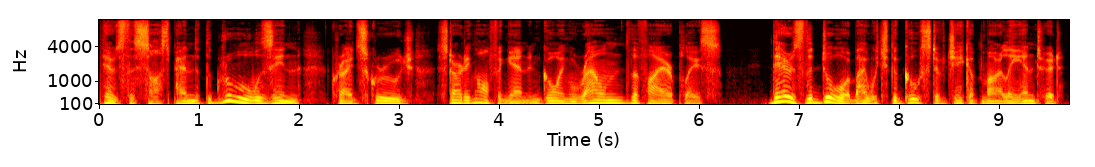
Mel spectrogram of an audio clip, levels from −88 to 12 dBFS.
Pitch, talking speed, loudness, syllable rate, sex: 110 Hz, 180 wpm, -18 LUFS, 4.9 syllables/s, male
